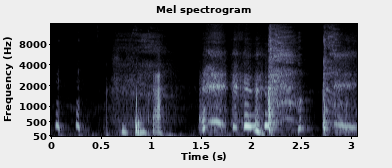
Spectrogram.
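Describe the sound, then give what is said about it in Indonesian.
A bout of coughing from an itchy throat: a couple of short dry coughs, then several harsher, throaty coughs in quick succession with a bit of throat clearing, no talking. “kita lagi ngomongin batuk tenggorokan gue langsung gatel anjing”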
